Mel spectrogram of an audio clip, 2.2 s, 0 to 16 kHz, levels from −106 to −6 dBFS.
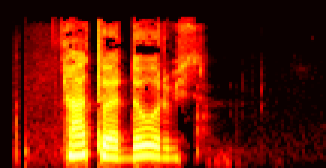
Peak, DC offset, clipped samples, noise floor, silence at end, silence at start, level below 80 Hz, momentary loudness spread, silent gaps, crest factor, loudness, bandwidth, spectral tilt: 0 dBFS; under 0.1%; under 0.1%; -84 dBFS; 0.95 s; 0.45 s; -66 dBFS; 10 LU; none; 20 dB; -18 LUFS; 11 kHz; -5.5 dB/octave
